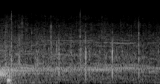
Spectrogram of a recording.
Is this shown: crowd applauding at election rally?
yes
